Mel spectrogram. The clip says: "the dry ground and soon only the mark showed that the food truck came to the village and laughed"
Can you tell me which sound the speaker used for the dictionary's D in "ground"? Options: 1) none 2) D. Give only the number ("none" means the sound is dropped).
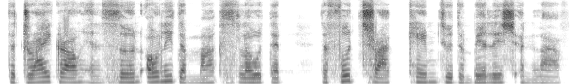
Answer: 1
